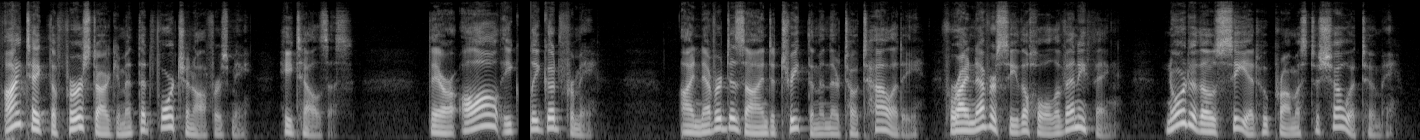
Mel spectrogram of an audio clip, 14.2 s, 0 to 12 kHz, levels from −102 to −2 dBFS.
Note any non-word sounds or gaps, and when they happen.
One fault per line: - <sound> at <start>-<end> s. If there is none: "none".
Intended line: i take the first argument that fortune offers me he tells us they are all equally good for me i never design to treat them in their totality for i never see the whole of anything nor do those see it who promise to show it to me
- dropout at 5.2-5.3 s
